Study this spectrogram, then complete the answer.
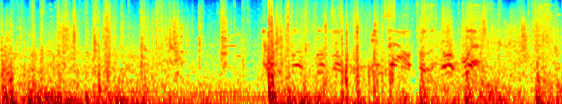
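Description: A heavy machine gun fires in rapid, booming bursts.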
